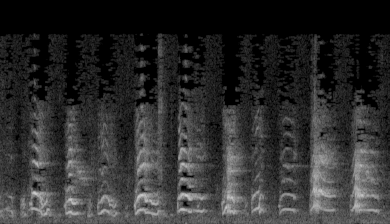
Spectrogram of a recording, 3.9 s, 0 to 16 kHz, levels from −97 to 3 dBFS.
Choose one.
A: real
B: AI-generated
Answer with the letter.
A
